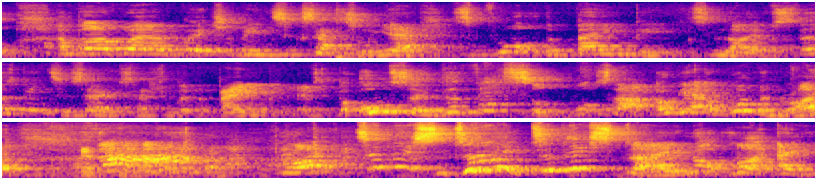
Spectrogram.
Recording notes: Recorded in the Three Guineas at Reading Station, as part of The Reading Fringe Festival. NB Due to a technical hiccup the recording ends a couple of minutes before the actual show did.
